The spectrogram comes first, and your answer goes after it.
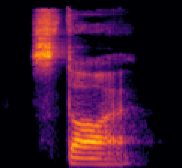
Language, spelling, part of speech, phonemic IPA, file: Moroccan Arabic, صداع, noun, /sˤdaːʕ/, LL-Q56426 (ary)-صداع.wav
- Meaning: 1. noise 2. ache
